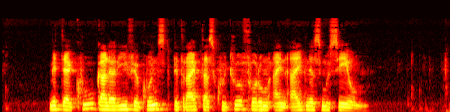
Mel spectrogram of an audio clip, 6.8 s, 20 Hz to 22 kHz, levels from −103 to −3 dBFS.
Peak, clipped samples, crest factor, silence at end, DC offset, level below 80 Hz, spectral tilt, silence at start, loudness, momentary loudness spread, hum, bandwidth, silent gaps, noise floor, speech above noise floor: -6 dBFS; under 0.1%; 20 dB; 1.25 s; under 0.1%; -60 dBFS; -6.5 dB/octave; 0.75 s; -24 LUFS; 8 LU; none; 11.5 kHz; none; -75 dBFS; 52 dB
